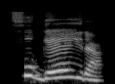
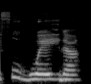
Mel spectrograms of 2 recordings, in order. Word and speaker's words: fogueira: NH é dígrafo tá fogueira tô percebendo aí que tem sempre alguém errando ou errou na marcação o G1 né ninguém fala que fugueira nem escuta fogueira é gay Não tem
